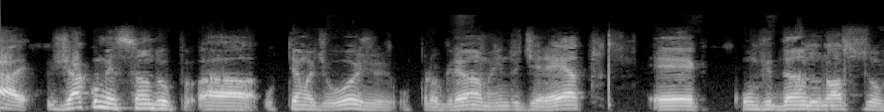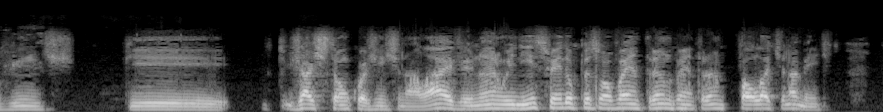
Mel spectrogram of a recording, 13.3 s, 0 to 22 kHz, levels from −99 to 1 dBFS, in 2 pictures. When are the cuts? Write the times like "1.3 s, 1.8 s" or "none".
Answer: 4.7 s, 7.4 s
